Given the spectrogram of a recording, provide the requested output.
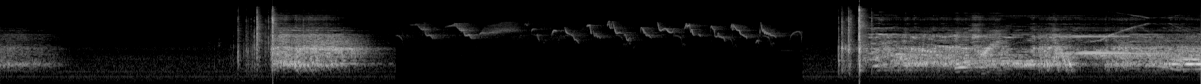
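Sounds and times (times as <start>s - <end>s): songbirds chirping rapidly: 2.8s - 8.1s.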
